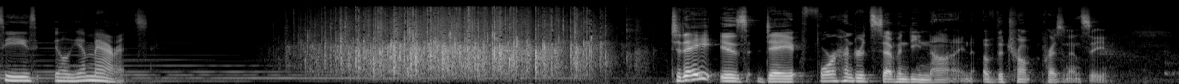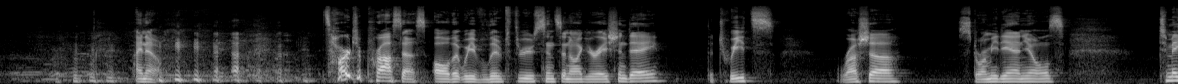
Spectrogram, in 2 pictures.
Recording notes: We held a live taping of the Trump, Inc. Podcast at The Greene Space in New York City.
